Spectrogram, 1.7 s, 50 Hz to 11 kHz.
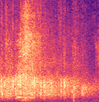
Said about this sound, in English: Jeremiah 20, you can clap for that. God's good.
